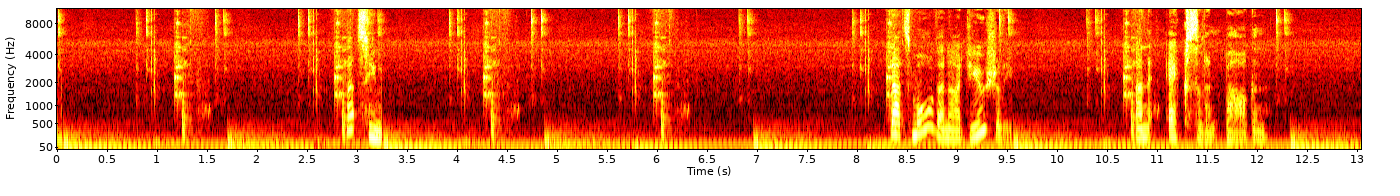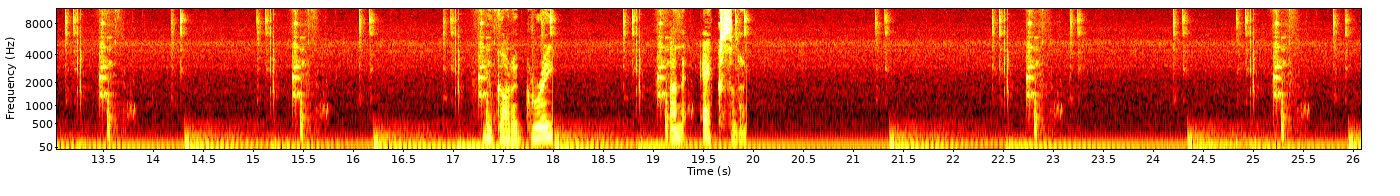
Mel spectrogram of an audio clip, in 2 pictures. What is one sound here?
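Soft interface clicks sound again and again.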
